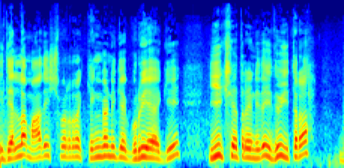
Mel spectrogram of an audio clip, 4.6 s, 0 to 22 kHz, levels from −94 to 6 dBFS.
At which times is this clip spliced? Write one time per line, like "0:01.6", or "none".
none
